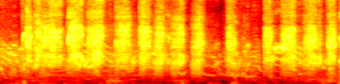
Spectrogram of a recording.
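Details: Pet budgerigars chirping while eating green food: a dense, continuous chatter of high, scratchy warbles and quick tweets from several birds overlapping, with brief soft pauses and faint low knocks underneath.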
